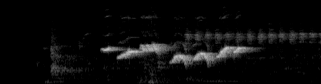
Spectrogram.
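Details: White-rumped shama (murai batu) in isian song: after a soft chatter, a rich whistled phrase rolls through several wavering notes that step down and rise again, followed by a pulsing high buzz.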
